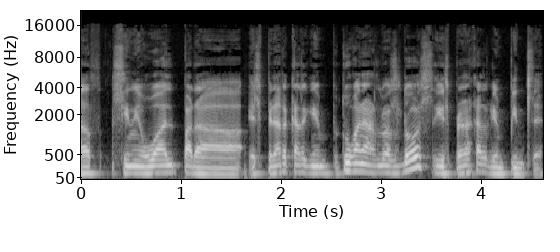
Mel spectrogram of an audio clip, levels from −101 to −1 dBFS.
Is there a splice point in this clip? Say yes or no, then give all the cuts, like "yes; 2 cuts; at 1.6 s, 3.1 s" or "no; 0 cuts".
yes; 1 cut; at 1.7 s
